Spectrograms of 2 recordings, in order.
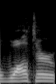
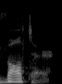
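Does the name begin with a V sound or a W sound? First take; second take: W sound; V sound. First: The name begins with a W sound. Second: The name begins with a V sound. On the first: The speaker calls it wrong. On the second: The speaker calls it right.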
